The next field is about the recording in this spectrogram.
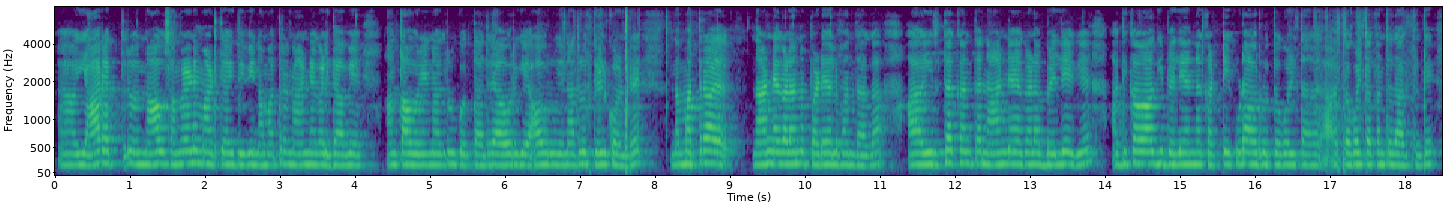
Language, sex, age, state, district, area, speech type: Kannada, female, 18-30, Karnataka, Chitradurga, rural, spontaneous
